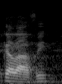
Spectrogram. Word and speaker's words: Gaddafi: y cadfi O gaddafi creo que se escribe gadfi se pronuncia cadfi cuando viajaba andaba en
